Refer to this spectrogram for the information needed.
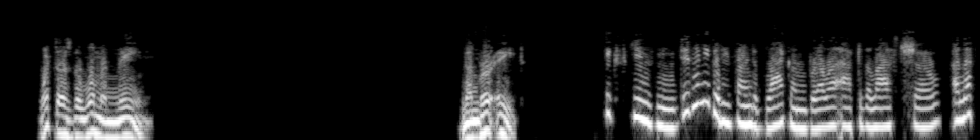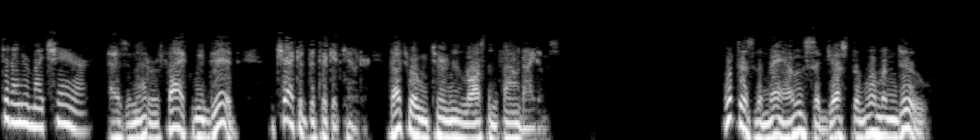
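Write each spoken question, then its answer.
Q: What does the man suggest the woman do?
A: Check at the ticket counter.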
